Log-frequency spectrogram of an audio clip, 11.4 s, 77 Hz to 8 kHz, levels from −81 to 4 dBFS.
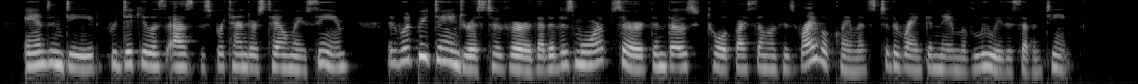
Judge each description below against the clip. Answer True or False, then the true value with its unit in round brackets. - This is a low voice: False (195 Hz)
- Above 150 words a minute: True (200 wpm)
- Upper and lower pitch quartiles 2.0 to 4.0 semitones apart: True (3.5 semitones)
